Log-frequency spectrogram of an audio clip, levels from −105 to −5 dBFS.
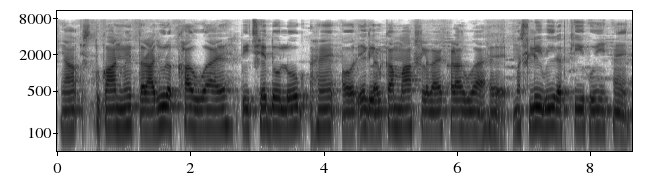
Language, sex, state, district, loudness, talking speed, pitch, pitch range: Hindi, male, Chhattisgarh, Bilaspur, -17 LUFS, 160 wpm, 125 Hz, 120-130 Hz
